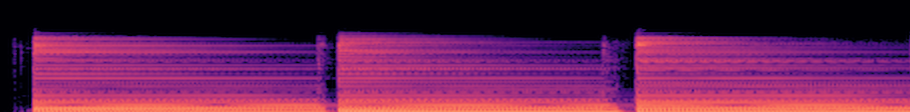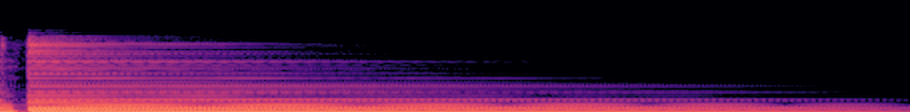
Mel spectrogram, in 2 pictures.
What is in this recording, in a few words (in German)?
Zupfmuster, gitarre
